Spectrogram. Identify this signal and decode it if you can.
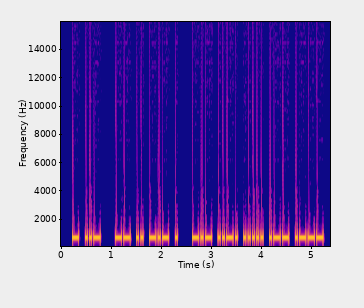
Morse code, heard as a keyed tone, about 28 wpm, 700 Hz. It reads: TU MIKE KF5WJ
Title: K1USN SST QSO Practice - 28wpm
